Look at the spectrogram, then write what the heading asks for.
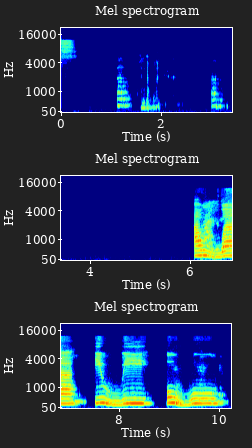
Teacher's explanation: Dan dia memiliki sifat rokhawah, suaranya mengalir dengan sempurna atau terlepas.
